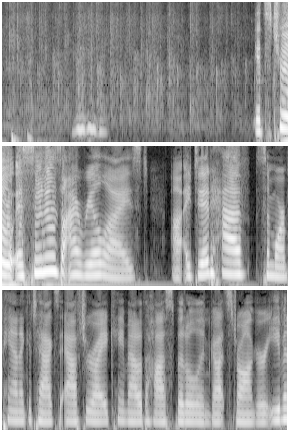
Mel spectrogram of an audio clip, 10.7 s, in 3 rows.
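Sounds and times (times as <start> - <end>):
audience clapping: 0.0 - 4.2
speech: 0.9 - 1.5, 3.2 - 10.6.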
